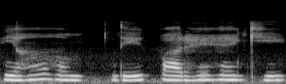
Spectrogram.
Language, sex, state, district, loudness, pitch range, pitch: Hindi, female, Chhattisgarh, Raipur, -14 LUFS, 195-210 Hz, 200 Hz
